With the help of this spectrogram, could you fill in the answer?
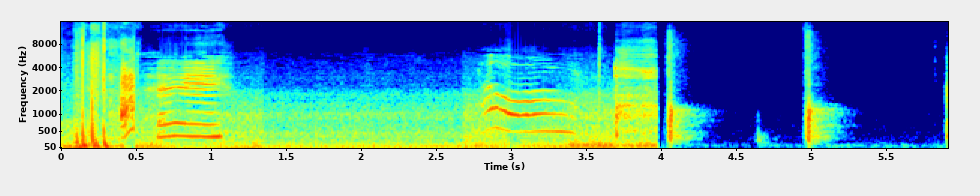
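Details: Domestic cat giving two drawn-out, clearly pitched meows, each bending down and then levelling off, about two seconds apart, with a low room hum beneath; sharp thumps and clicks follow in the quieter second half, with brief human speech nearby.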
